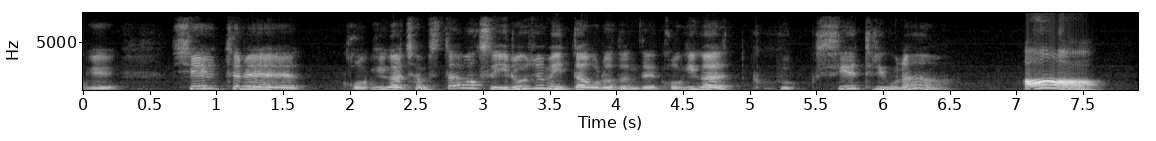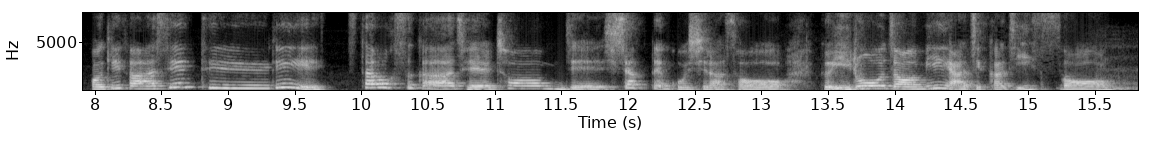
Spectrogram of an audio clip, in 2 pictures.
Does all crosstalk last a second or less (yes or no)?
yes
